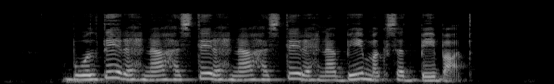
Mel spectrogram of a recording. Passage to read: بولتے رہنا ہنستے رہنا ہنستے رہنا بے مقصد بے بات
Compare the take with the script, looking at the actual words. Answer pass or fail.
pass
